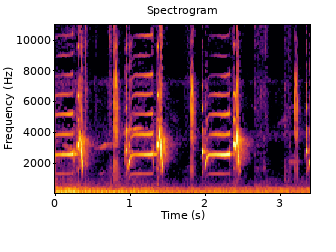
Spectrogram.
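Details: Energetic prinia song: clipped, metallic chirps in fast pairs and singles, roughly one per second, each a high ringing note with a short upward flick, over a soft low rumble.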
